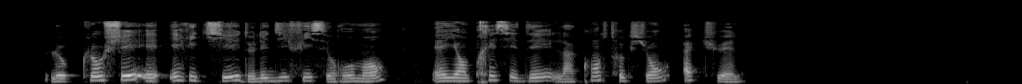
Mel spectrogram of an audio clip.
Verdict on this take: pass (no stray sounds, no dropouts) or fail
pass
